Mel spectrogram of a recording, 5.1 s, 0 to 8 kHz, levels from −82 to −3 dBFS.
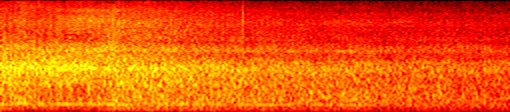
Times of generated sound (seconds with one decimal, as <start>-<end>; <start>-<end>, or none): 0.0-5.1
